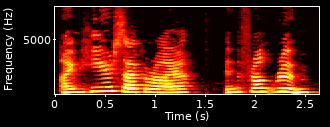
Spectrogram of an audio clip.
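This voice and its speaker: An actress playing a wistful, loving older wife in a radio play, soft-hearted and plaintive. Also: female voice, high voice, unhurried.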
